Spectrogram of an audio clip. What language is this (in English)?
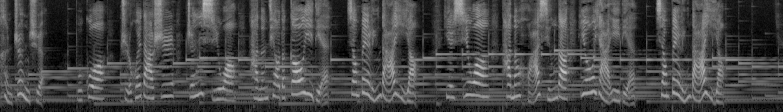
Chinese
